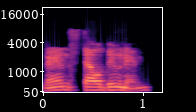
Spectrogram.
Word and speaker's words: Van Staldunen: He's left-handed, and his last name is pronounced Van Staldunen, for anyone who's ever wondered that.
